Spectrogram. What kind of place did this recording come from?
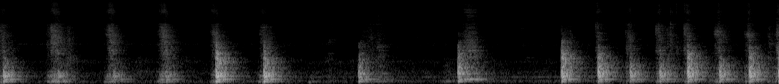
kitchen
